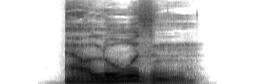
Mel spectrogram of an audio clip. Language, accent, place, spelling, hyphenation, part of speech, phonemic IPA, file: German, Germany, Berlin, erlosen, er‧losen, verb, /ɛɐ̯ˈloːzn̩/, De-erlosen.ogg
- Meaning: to win (e.g. via a lottery, raffle)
